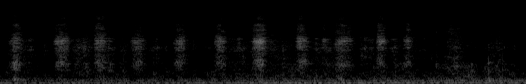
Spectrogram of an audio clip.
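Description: Pomeranian panting softly with its mouth open, a quick even run of faint breaths, about two or three a second.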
